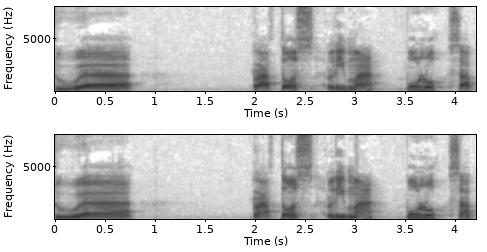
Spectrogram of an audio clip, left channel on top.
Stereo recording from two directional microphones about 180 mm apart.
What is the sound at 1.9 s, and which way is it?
A woman's voice, 45° right (ahead or behind).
